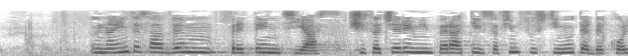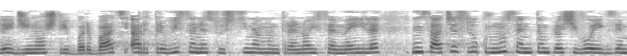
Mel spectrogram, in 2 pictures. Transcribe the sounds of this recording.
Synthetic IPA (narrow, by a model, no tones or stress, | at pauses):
ɨnaint̪e̞səave̞mpɾe̞t̪e̞nt̪siaʃisət͡ʃe̞ɾe̞mimpe̞ɾat̪ivsəfimsust̪sinut̪e̞d̪e̞kʰo̞le̞d͡ʒijno̞ʃt̪ɾibərbat̪sʲart̪ɾe̞buisəne̞sust̪sine̞mɨnt̪ɾe̞no̞jfe̞me̞ile̞ | ɨnsəat͡ʃe̞st̪lukɾunuse̞ɨnt̪ɨmpləʃivo̞je̞ɡze̞m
